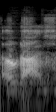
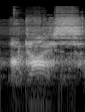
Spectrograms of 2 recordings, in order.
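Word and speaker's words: oudeis: Okay, and that's from the word 3762, O-U-D-E-I-S, Odice, I think. That's how you pronounce it. Strong's G 3762. Odice.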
